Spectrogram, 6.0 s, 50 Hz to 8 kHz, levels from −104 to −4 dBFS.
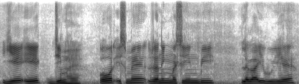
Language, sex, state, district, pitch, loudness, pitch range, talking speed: Hindi, male, Uttar Pradesh, Saharanpur, 175 Hz, -14 LUFS, 165-180 Hz, 120 wpm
